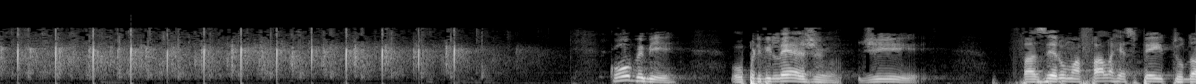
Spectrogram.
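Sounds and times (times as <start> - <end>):
audience applause: 0.0 - 5.5
speech: 6.1 - 9.3, 10.1 - 11.9.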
